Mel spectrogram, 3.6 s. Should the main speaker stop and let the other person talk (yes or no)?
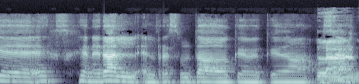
yes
